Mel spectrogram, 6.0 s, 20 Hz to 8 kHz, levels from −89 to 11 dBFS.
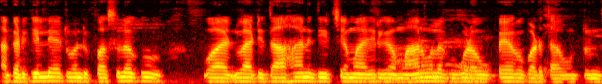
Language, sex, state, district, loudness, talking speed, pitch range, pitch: Telugu, male, Telangana, Nalgonda, -18 LUFS, 110 wpm, 125-135 Hz, 130 Hz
